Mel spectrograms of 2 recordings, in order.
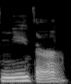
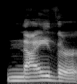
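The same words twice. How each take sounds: First: The word uses the plain, ordinary pronunciation. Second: The word uses the fancier-sounding pronunciation.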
